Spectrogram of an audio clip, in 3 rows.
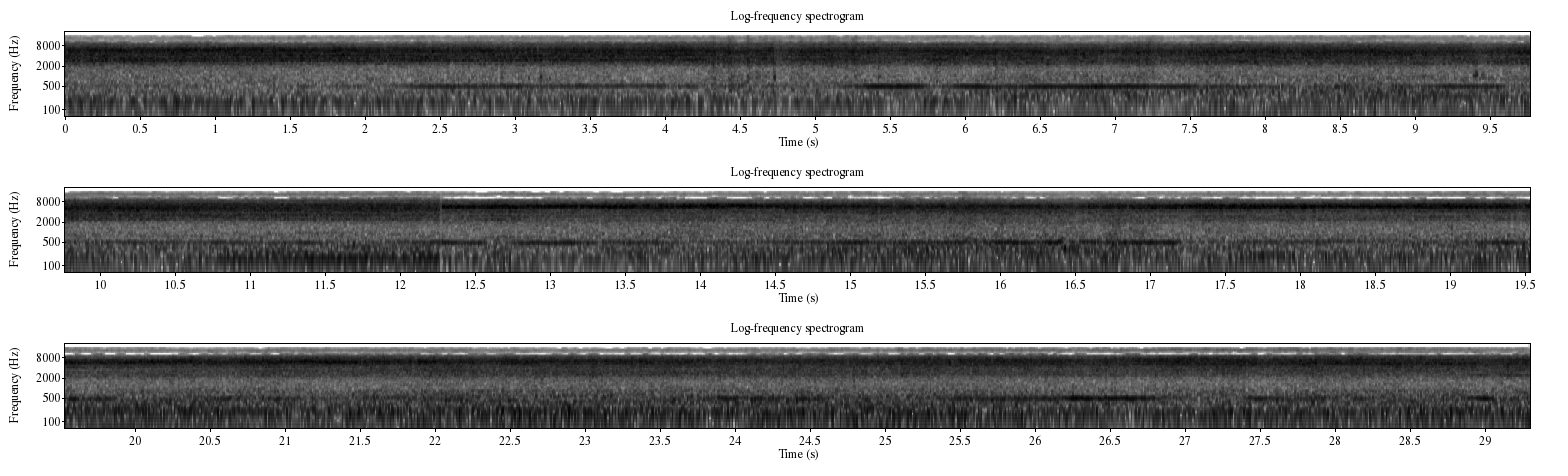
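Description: Volvo EC460C demolition excavator working, its diesel engine and hydraulics running steadily under load, with a steady whine over the engine noise.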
